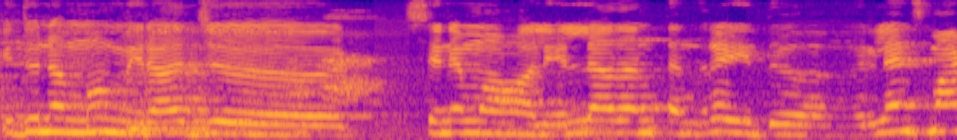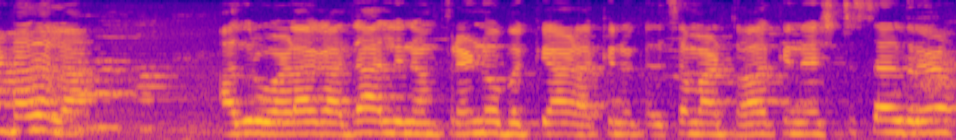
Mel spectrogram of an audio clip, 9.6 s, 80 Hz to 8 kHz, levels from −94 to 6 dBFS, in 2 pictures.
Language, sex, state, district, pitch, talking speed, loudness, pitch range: Kannada, female, Karnataka, Raichur, 235 Hz, 155 wpm, -14 LUFS, 225-255 Hz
